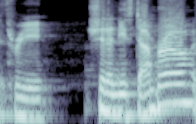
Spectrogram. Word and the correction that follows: Dambrot: is that, am I saying that right? – Shinanise Dambrot. – Brot, sorry.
